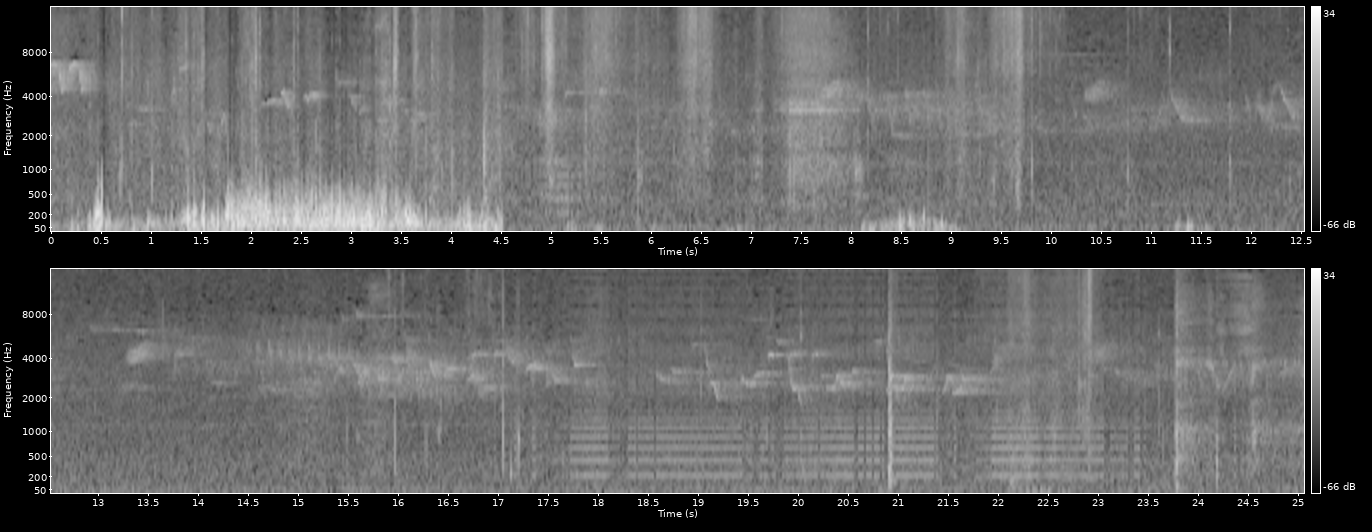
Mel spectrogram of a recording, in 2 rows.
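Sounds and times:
birds singing: 0:00.0 - 0:25.0
steady droning hum: 0:17.3 - 0:25.0.

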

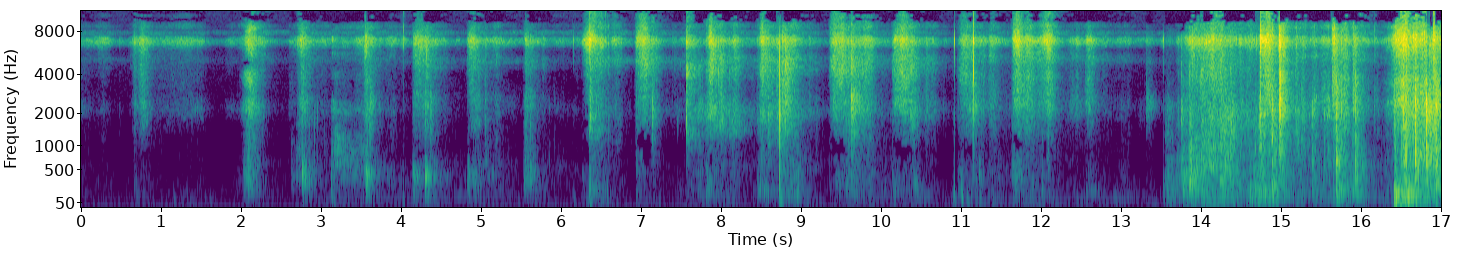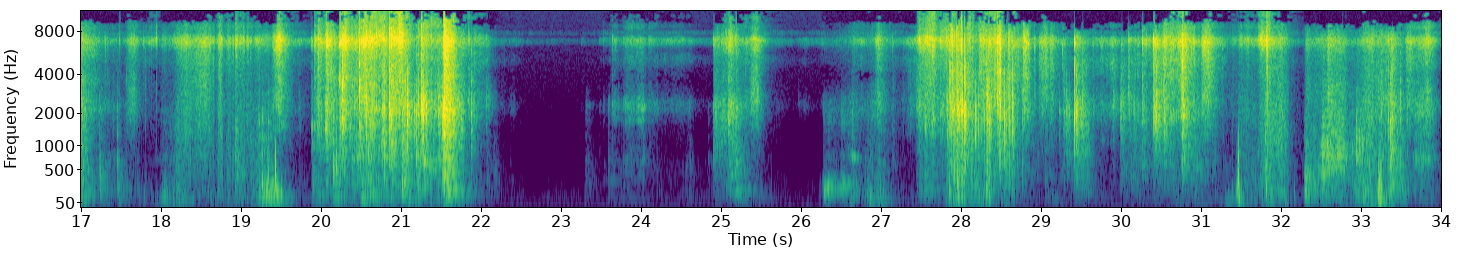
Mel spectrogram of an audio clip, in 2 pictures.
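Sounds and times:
microphone rubbing on cloth: 0:17.8 - 0:19.7, 0:31.3 - 0:33.4
footsteps in slippers: 0:18.0 - 0:19.6.

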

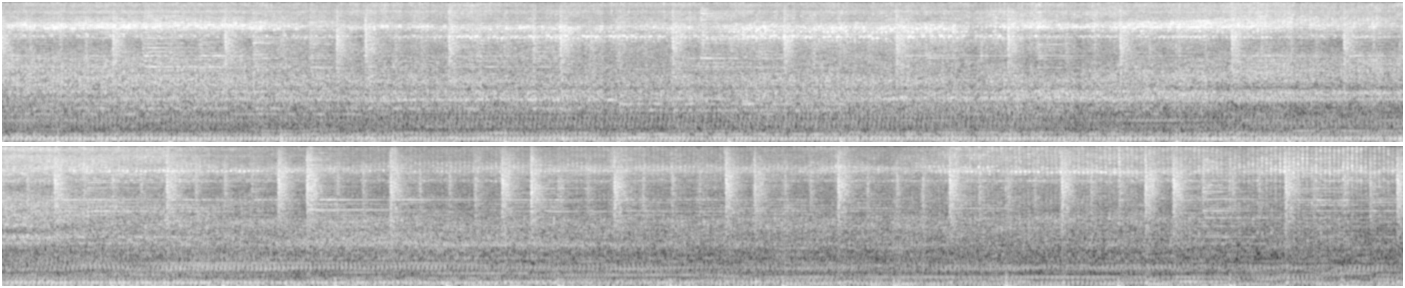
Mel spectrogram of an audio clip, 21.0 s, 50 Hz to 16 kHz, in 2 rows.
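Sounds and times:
heavy vehicle engine running: 0:00.0 - 0:21.0.

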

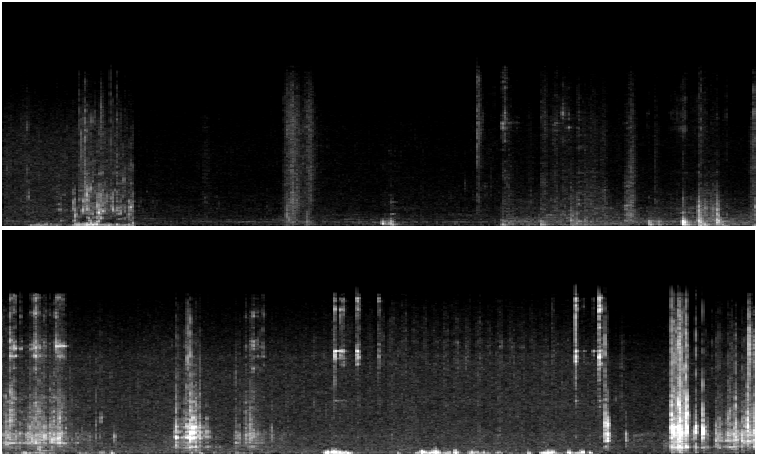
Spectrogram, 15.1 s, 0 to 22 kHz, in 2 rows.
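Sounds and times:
clam shells clinking: 0:07.5 - 0:08.5, 0:09.2 - 0:11.2, 0:13.3 - 0:15.0.

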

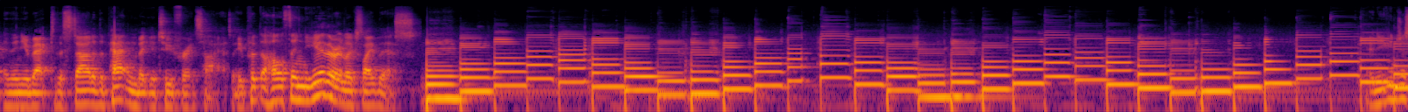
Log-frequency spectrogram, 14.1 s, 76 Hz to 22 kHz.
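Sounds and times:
clean electric guitar arpeggio: 0:04.2 - 0:14.0.

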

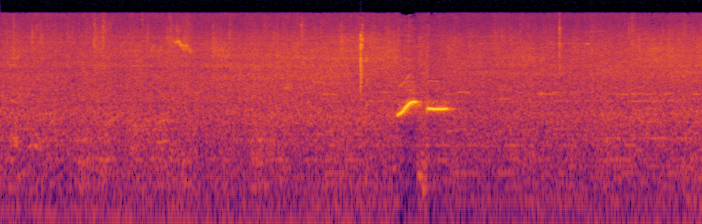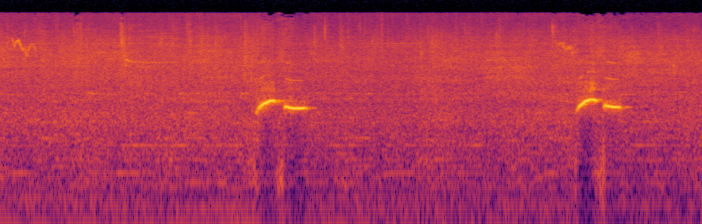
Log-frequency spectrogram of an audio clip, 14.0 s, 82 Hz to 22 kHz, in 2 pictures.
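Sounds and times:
loud sliding whistle: 0:04.0 - 0:04.6, 0:09.6 - 0:10.2, 0:12.8 - 0:13.4.

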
